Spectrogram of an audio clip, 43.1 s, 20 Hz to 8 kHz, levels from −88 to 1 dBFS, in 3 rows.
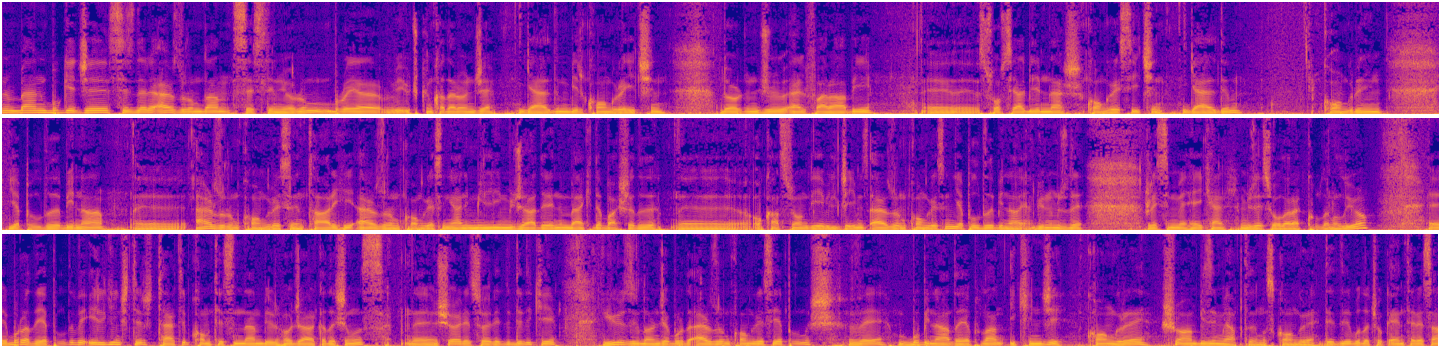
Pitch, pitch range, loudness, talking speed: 95 Hz, 90-115 Hz, -16 LUFS, 125 wpm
